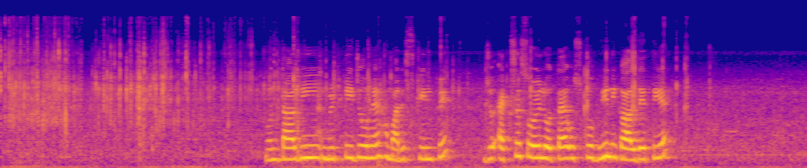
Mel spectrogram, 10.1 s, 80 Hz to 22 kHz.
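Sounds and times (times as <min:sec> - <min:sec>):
plastic packet crinkling: 0:00.0 - 0:09.0
low steady hum: 0:00.0 - 0:10.0.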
